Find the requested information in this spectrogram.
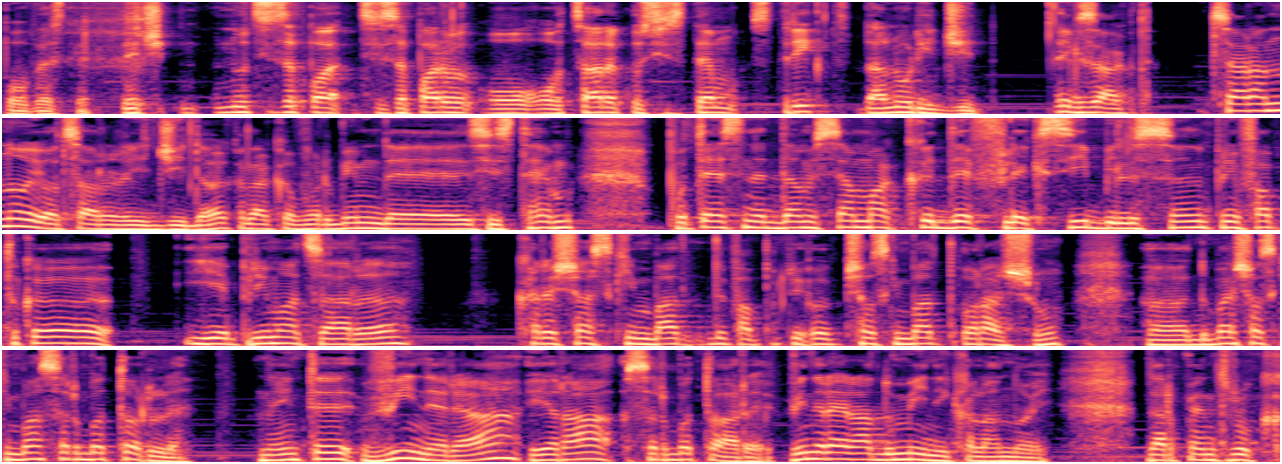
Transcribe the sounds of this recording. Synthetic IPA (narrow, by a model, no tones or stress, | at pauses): po̞ve̞st̪ed̪e̞t͡ʃʲnut̪sisepat̪sisəpaɾeʔoːt̪saɾəkusist̪e̞mst̪ɾikt̪d̪anuɾid͡ʒid̪̥ | e̞ɡzak̚t̪ | t̪saɾanuje̞ot̪saɾəɾid͡ʒid̪əkəd̪akəvo̞rbimd̪e̞sist̪e̞mput̪e̞msəne̞d̪əmseamakʰɨt̪̚d̪e̞fle̞ksibilsunt̪̚pɾinfap̚t̪ulkə | je̞pɾimat̪saɾə | kʰaɾe̞ʃaskʲimbat̪̚d̪e̞fap̚t̪ʃawskʲimbat̪o̞ɾaʃu | d̪umpajeʃawskʲimbat̪sərbət̪o̞ɾile̞ | ɨnaint̪e̞vine̞ɾeaje̞ɾasərbət̪oaɾe̞̰vine̞ɾeajeɾad̪uminikəlano̞jd̪arpe̞nt̪ɾuk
